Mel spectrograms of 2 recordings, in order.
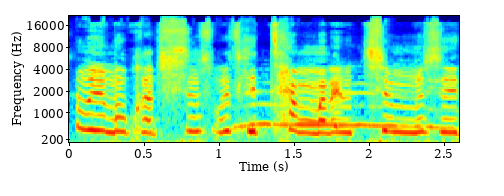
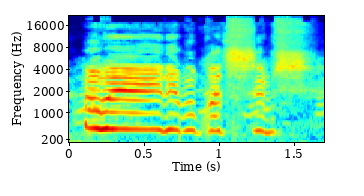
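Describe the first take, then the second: First: Milder mock lament. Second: Mock lament. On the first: Repeats lament softer. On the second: Laments sun is gone.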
